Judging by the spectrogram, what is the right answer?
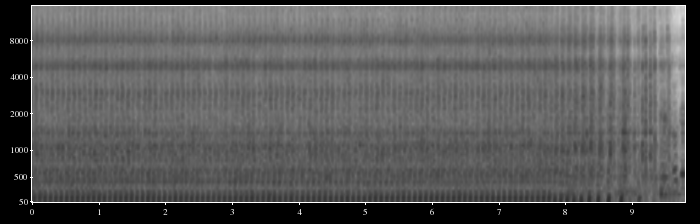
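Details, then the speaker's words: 1957 Gravely L tractor engine after replacing a clogged fuel filter, choke off, carburetor leaned slightly after being too rich: steady, even putting with firm regular firing pulses and no misses. Running healthy. "sounds good. You notice I had it too rich when I was giving the throttle. I was having a hard time regaining RPM. So I just leaned it out a little bit."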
